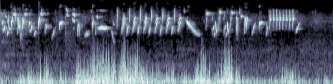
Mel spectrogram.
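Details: Song of a European goldfinch, played for teaching young birds: a continuous stream of quick, high, chattering twitters with slurred whistles. A short nasal buzzy trill comes near the end, over low rumbling background noise.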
